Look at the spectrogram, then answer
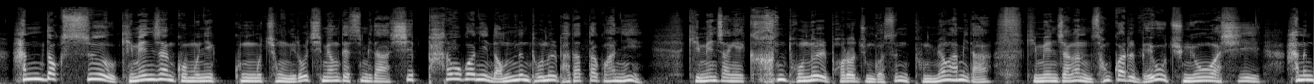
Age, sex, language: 40-59, male, Korean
